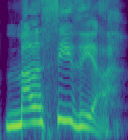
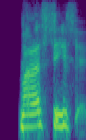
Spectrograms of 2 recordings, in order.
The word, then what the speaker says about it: Malassezia: And I've been involved in horses for a long time, and you taught me how to pronounce it, and it's called Malassezia. – Malassezia, yes.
